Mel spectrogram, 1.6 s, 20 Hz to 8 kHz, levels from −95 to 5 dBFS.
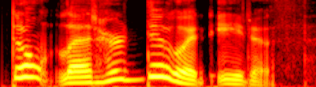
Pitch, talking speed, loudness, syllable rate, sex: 230 Hz, 225 wpm, -16 LUFS, 5.2 syllables/s, female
